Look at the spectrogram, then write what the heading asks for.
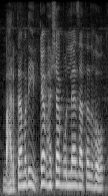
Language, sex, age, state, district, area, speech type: Marathi, male, 30-45, Maharashtra, Yavatmal, urban, spontaneous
